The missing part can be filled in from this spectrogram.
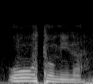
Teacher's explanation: نقطع همزة الوصل ونبدأها بالضم لأن الحرف الثالث مضموم، والهمزة التي بعدها تصبح واوا لتناسب حركة الهمزة الأولى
